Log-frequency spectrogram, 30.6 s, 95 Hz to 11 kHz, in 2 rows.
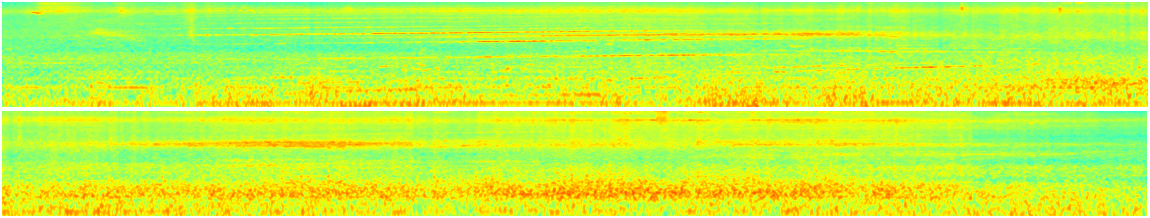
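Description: CPTM 8500-series electric multiple unit pulling away from a station. Its drive gives a whine of several tones that rise together in pitch over the first ten seconds or so as it gathers speed. The cars then run past with a loud, steady rumble and hiss of wheels on rail.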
